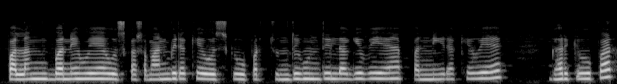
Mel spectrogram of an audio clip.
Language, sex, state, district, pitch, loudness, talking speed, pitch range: Hindi, male, Bihar, West Champaran, 255 Hz, -18 LUFS, 215 wpm, 240-265 Hz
